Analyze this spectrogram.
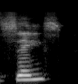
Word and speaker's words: seis: El seis pues hace rima con el tres porque hacen sonido e bien.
